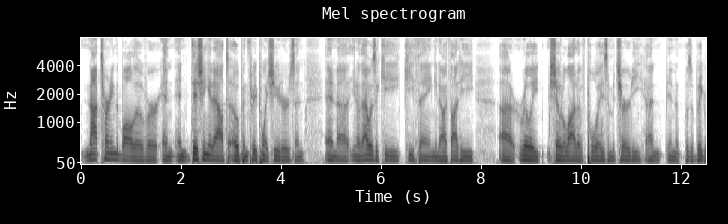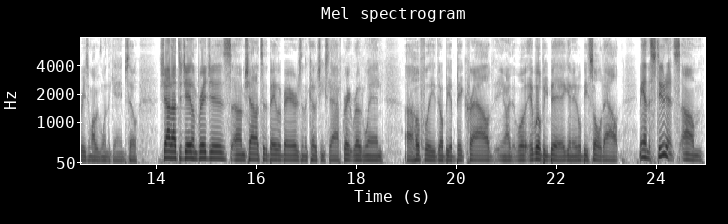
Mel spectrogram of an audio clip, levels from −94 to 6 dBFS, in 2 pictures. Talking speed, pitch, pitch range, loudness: 230 wpm, 110 Hz, 100-115 Hz, -24 LUFS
